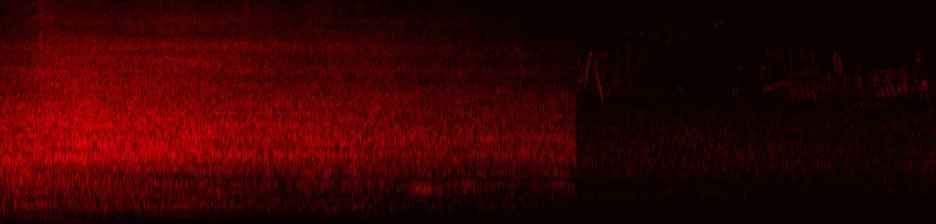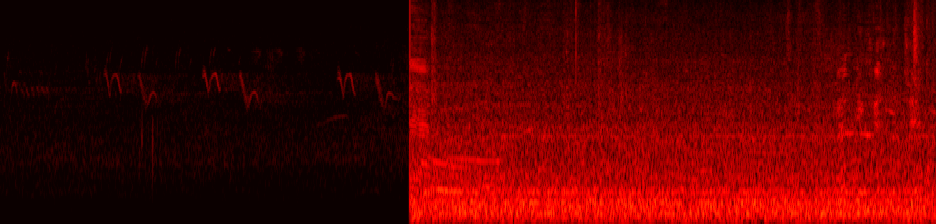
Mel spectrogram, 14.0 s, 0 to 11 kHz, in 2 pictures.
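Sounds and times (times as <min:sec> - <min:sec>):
rush of noise: 0:10.1 - 0:14.0.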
